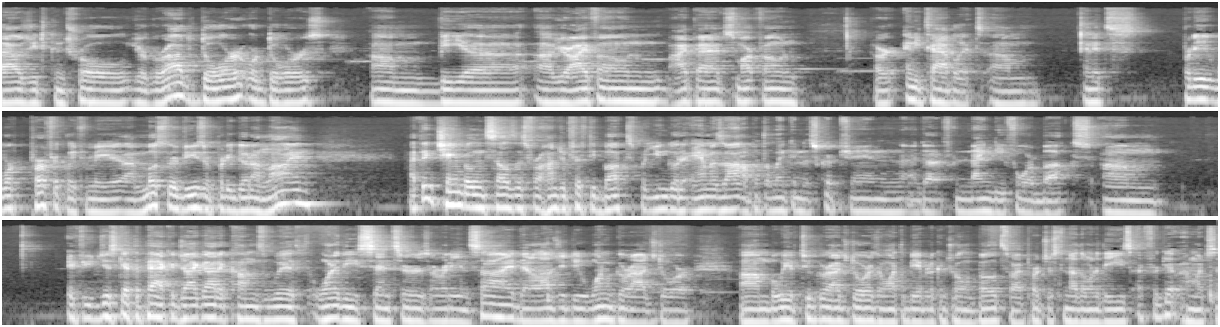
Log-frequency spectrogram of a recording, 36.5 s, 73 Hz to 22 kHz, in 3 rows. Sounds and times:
Speech: 0.0s - 15.4s, 16.2s - 23.8s, 25.0s - 36.4s.

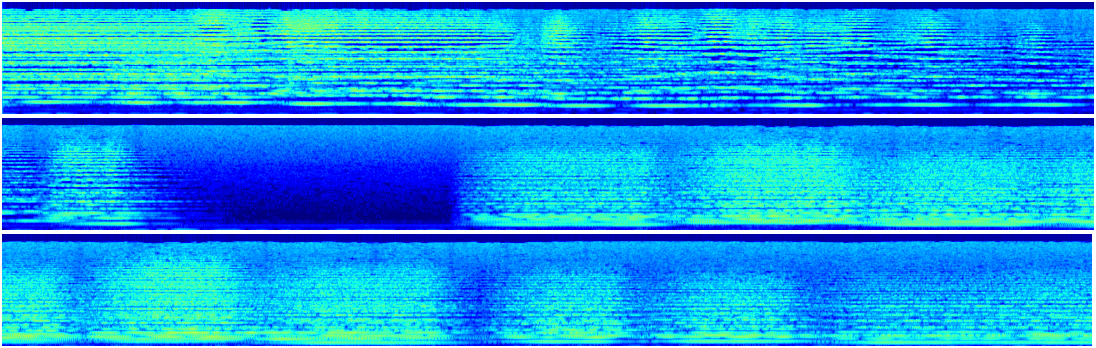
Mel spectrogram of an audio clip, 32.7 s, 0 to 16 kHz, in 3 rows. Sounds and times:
Music: 0.0s - 13.4s, 15.4s - 32.7s.

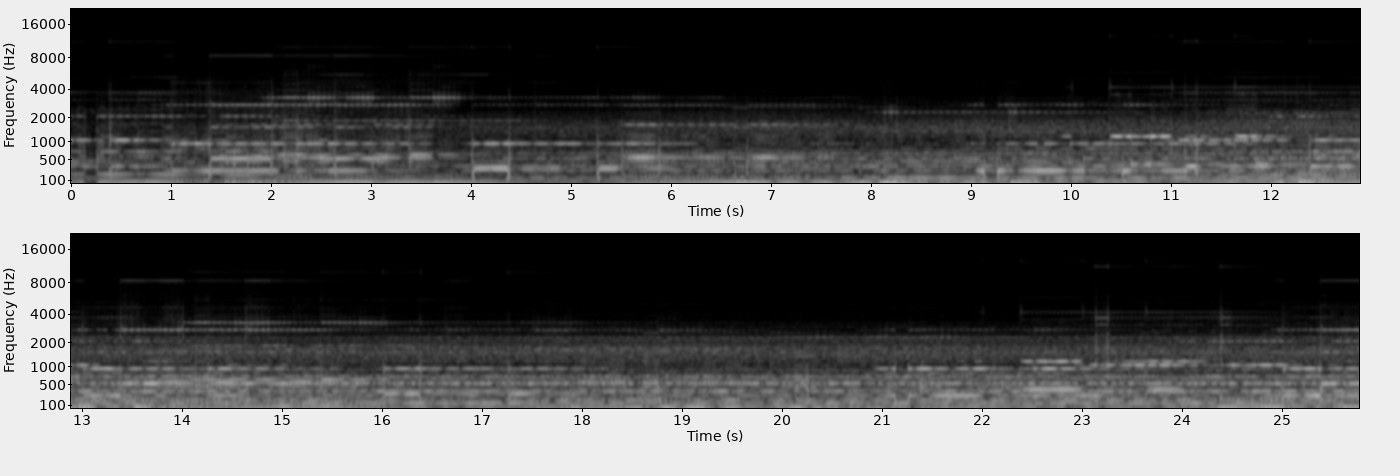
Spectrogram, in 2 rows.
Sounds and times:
Music: 0.0s - 25.7s.

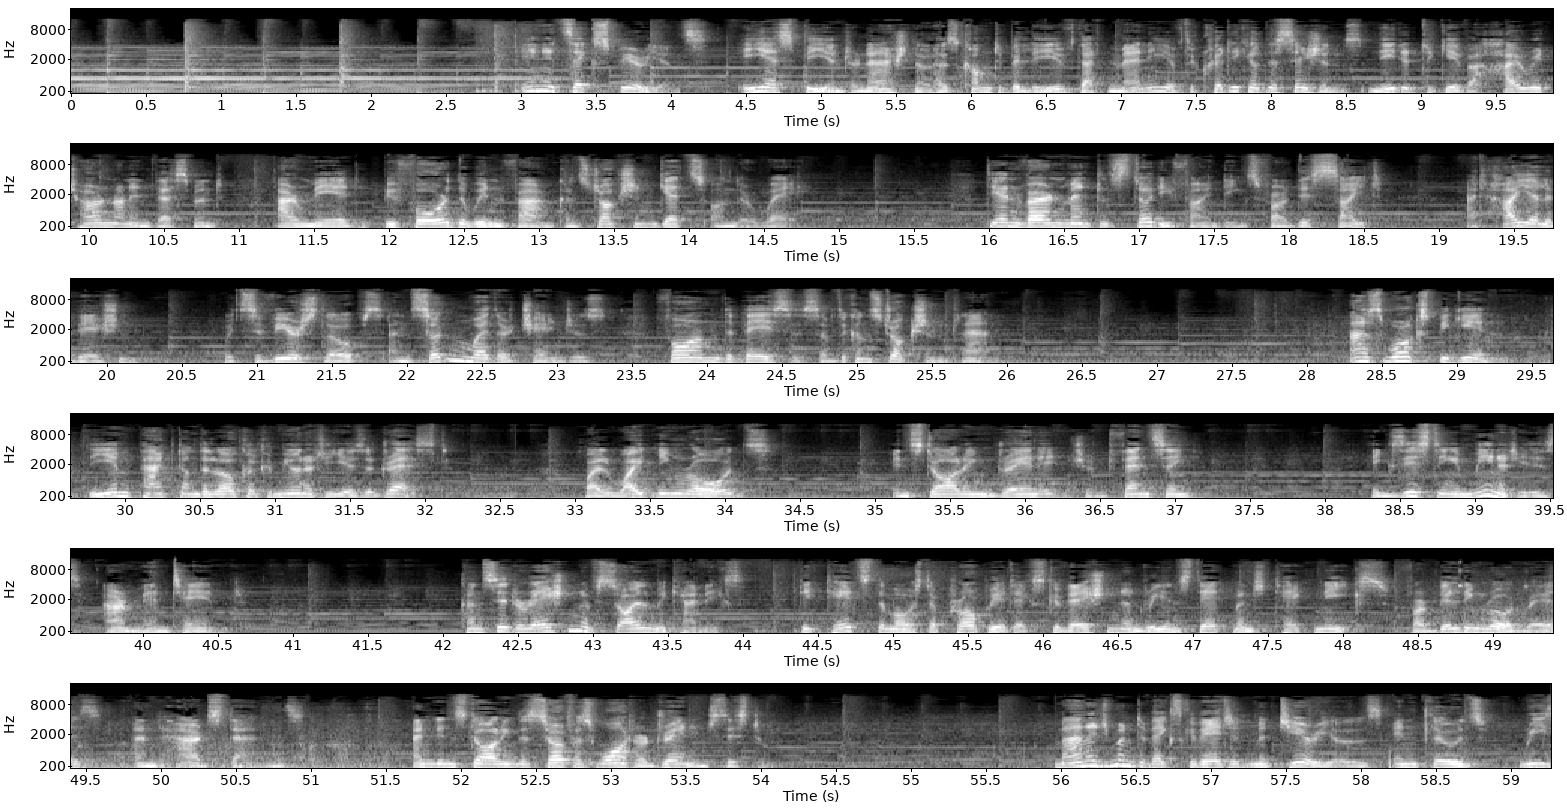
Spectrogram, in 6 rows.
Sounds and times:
Music: 0.0s - 59.2s
Speech: 3.0s - 14.8s, 16.0s - 26.0s, 28.3s - 32.2s, 33.1s - 34.4s, 35.1s - 37.2s, 38.3s - 40.7s, 42.2s - 51.0s, 51.7s - 54.2s, 56.0s - 59.2s.

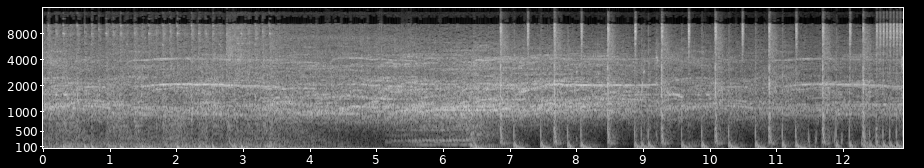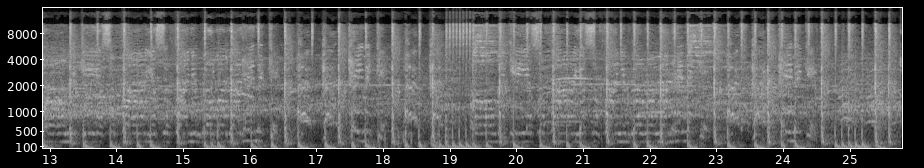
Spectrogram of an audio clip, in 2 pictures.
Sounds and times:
Pop music: 0.0s - 5.2s, 5.9s - 25.7s
Happy music: 0.0s - 25.7s.

